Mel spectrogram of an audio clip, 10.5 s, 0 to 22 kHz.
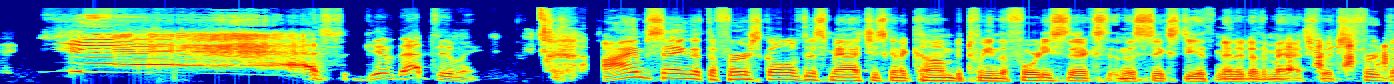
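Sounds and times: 
man yelling excitedly: 0:00.3 - 0:02.6, 0:09.7 - 0:10.4
speech: 0:02.3 - 0:10.4
laughter: 0:09.4 - 0:10.4.

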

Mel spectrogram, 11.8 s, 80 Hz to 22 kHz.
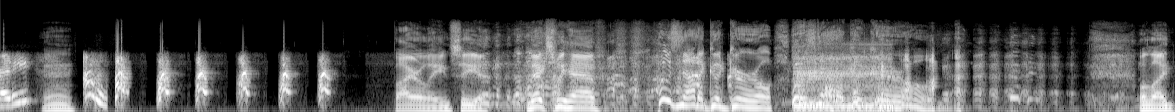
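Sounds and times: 
speech: 0:00.0 - 0:01.3, 0:04.0 - 0:09.7, 0:11.4 - 0:11.7
person imitating a dog barking: 0:00.8 - 0:03.3, 0:07.9 - 0:09.2
laughter: 0:04.7 - 0:11.0.

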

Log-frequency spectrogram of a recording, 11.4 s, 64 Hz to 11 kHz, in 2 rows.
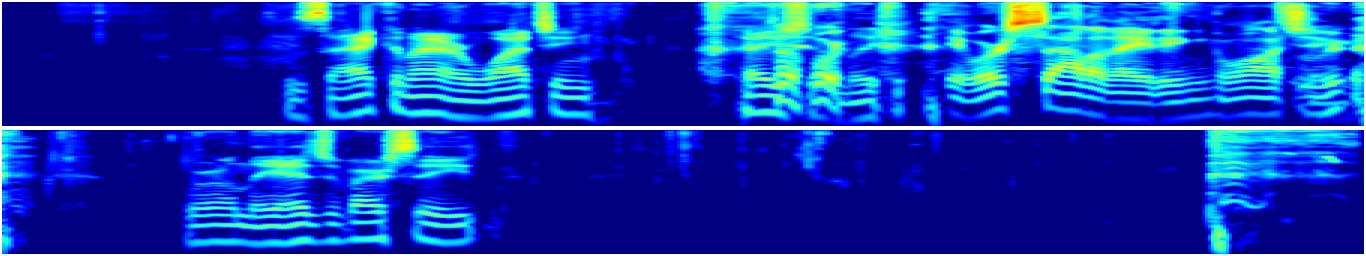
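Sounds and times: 
crunching and chewing of a biscuit from Spain: 0:00.0 - 0:03.0, 0:04.9 - 0:11.3
speech: 0:01.2 - 0:07.9
laughter: 0:03.0 - 0:05.9, 0:10.8 - 0:11.3
person exclaiming: 0:05.4 - 0:05.8.

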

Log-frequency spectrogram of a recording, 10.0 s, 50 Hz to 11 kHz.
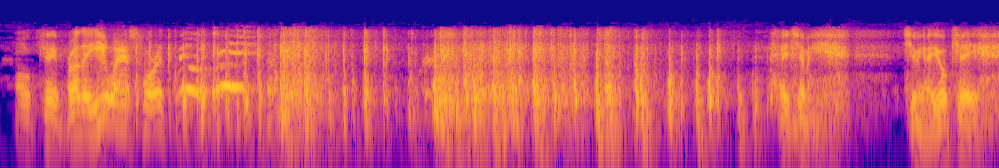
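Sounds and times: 
speech: 0:00.2 - 0:02.9, 0:07.8 - 0:09.9
door crashing and splintering: 0:01.5 - 0:07.7
heavy blows and thuds on a door being broken down: 0:01.7 - 0:07.8.

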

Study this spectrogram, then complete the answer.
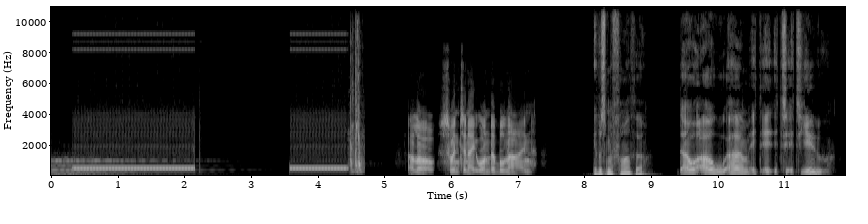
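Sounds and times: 
telephone ringing tone down the line: 0:00.0 - 0:02.2, 0:03.6 - 0:04.7
speech: 0:05.4 - 0:07.3, 0:08.2 - 0:11.8.

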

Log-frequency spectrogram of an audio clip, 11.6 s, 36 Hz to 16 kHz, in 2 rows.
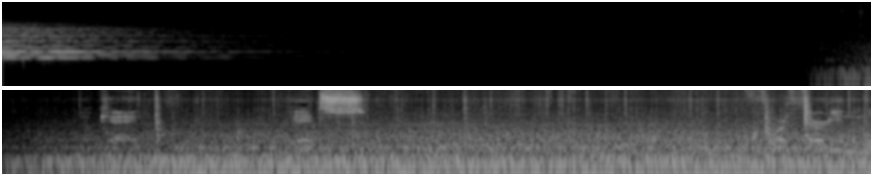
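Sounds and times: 
car driving on a dirt road into a New Mexico wilderness reserve: 0:05.4 - 0:11.5
speech: 0:07.8 - 0:08.4, 0:11.2 - 0:11.5.

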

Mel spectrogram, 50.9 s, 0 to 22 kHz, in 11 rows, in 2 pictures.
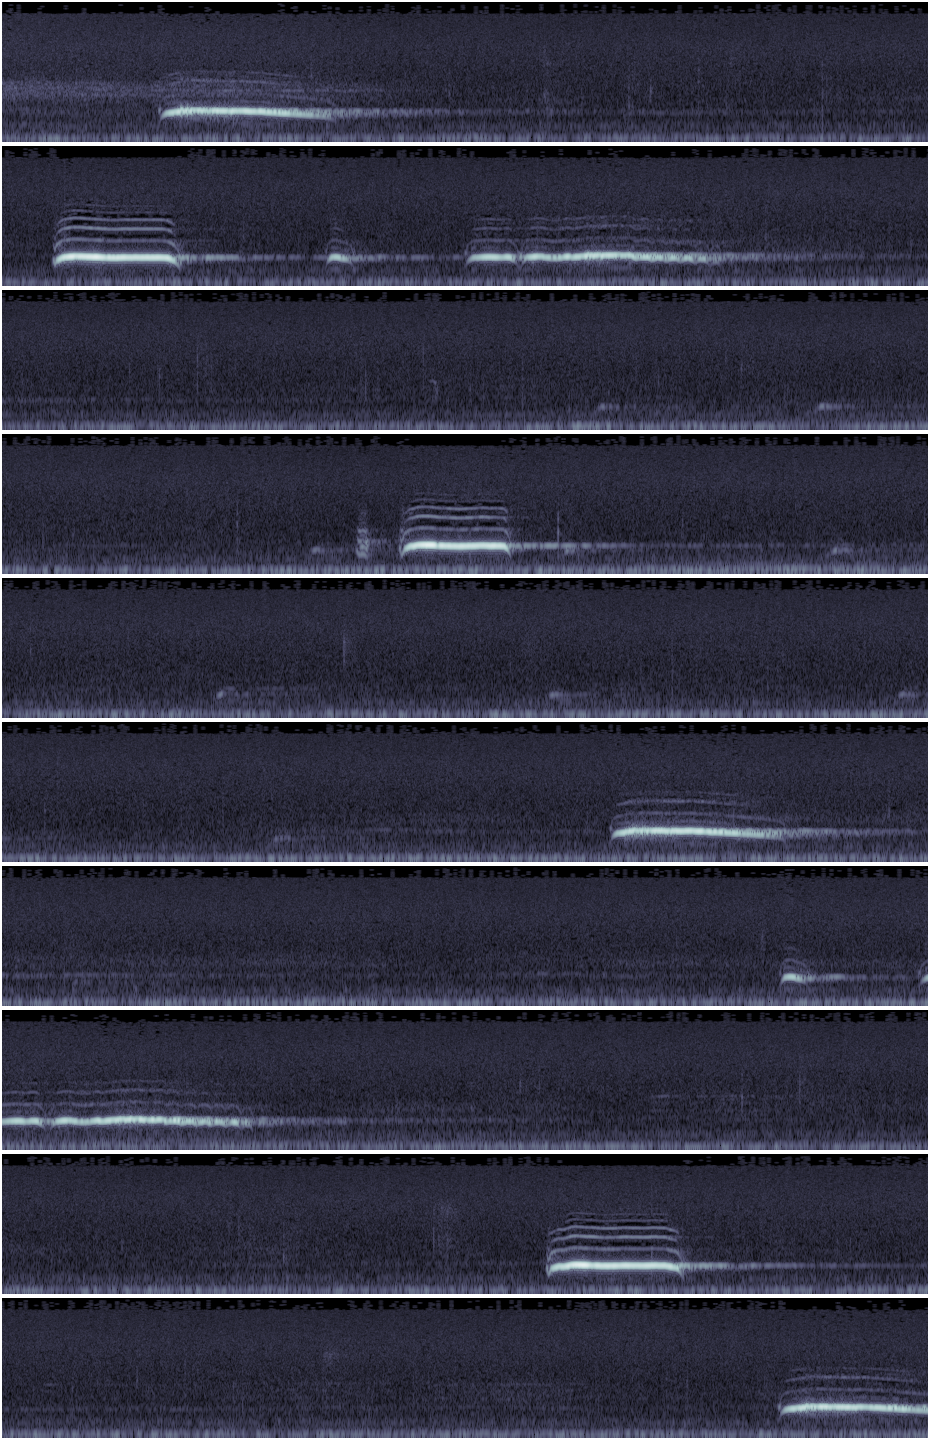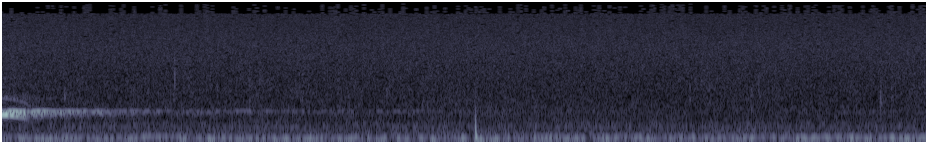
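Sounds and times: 
steady low hiss: 0:00.0 - 0:50.9
tawny owl territorial calls: 0:00.2 - 0:02.5, 0:04.9 - 0:09.0, 0:15.4 - 0:17.1, 0:26.2 - 0:28.3, 0:31.6 - 0:34.4, 0:39.8 - 0:41.5, 0:45.5 - 0:47.8.

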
